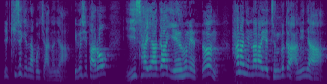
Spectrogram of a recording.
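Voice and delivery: loud, high preaching as Jesus; preaching Jesus' words. Acted. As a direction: proclaim the miracles at full force. Preacher voicing Jesus loudly.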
